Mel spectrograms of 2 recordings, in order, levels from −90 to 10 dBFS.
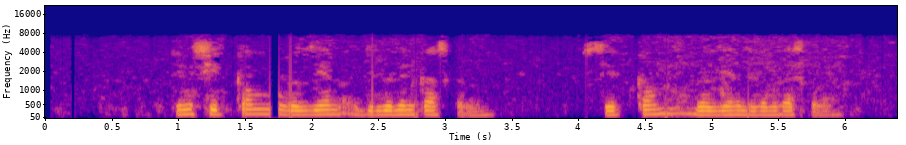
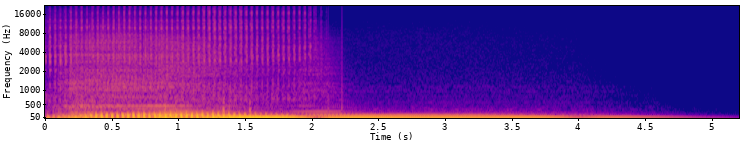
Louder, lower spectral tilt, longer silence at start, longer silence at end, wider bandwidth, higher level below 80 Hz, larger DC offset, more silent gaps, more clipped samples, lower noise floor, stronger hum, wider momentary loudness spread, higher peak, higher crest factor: about the same, -17 LUFS vs -17 LUFS; about the same, -6.5 dB/octave vs -6 dB/octave; first, 1 s vs 0 s; second, 0.4 s vs 0.7 s; second, 7.6 kHz vs 17 kHz; second, -52 dBFS vs -14 dBFS; neither; neither; second, under 0.1% vs 0.2%; about the same, -54 dBFS vs -51 dBFS; neither; second, 14 LU vs 19 LU; about the same, -2 dBFS vs 0 dBFS; first, 18 dB vs 12 dB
